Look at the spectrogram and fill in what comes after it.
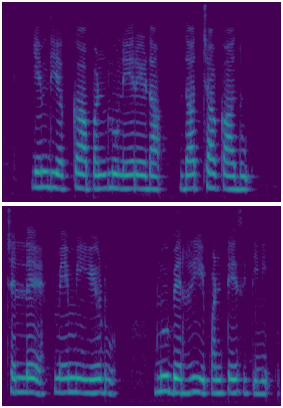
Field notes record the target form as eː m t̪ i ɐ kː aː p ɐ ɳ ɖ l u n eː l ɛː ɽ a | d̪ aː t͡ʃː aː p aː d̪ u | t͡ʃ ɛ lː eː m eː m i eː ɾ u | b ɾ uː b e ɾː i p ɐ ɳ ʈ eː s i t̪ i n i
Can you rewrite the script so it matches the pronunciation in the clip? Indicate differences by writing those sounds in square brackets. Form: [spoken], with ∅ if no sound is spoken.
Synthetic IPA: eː m [d̪] i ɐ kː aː p ɐ ɳ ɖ l u n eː [ɾ] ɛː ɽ a | d̪ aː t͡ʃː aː [k] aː d̪ u | t͡ʃ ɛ lː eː m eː m i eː [ɽ] u | b [l] uː b e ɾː i p ɐ ɳ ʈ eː s i t̪ i n i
